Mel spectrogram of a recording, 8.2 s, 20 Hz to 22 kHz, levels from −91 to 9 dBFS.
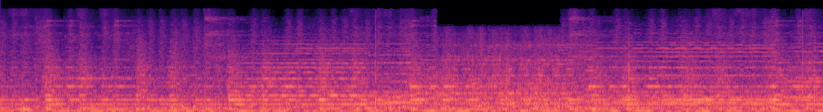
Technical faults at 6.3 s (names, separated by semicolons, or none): loud pop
